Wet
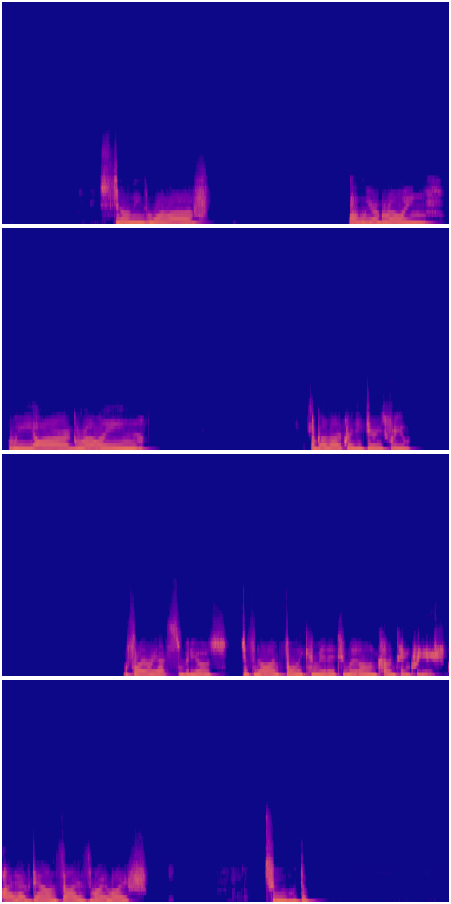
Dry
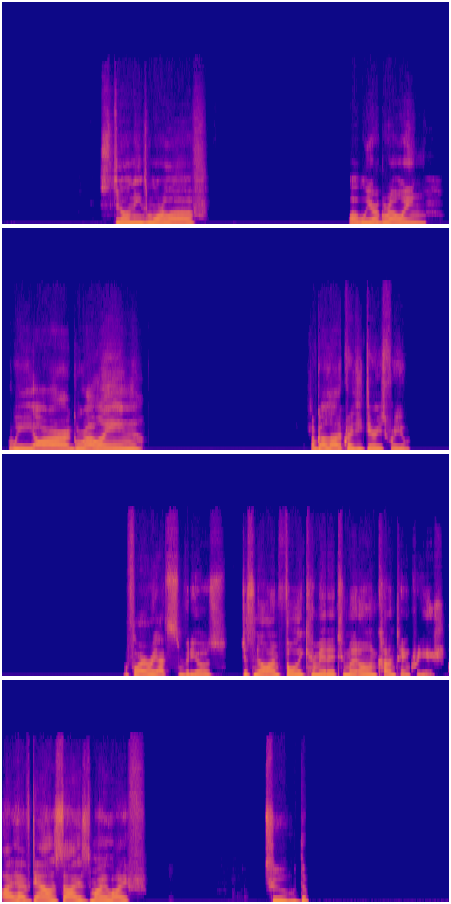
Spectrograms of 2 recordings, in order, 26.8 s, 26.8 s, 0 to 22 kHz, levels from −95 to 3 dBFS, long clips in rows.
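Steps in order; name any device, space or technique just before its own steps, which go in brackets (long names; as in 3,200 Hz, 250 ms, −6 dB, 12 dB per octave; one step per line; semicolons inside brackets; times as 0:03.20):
overdriven synthesiser ladder filter (soft clipping −24 dBFS, distortion −14 dB; transistor ladder low-pass 3,300 Hz, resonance 65%)
treble cut that deepens with the level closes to 660 Hz, closed at −38 dBFS
high-pass filter 63 Hz
mains-hum notches 60/120/180/240 Hz
dynamic equaliser 440 Hz, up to −8 dB, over −58 dBFS, Q 0.99
level +9 dB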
